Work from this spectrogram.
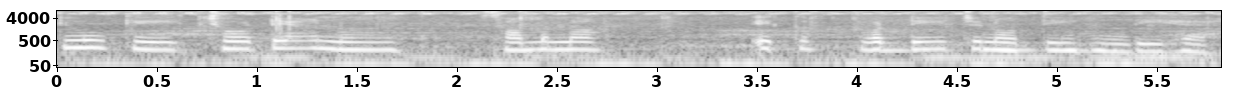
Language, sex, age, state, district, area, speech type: Punjabi, female, 18-30, Punjab, Fazilka, rural, spontaneous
